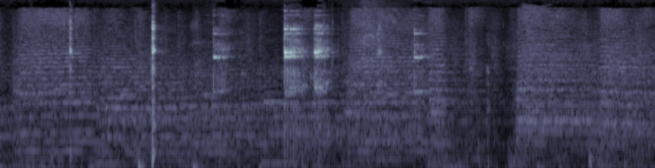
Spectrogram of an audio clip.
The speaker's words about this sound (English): A little cheersing. Cheers to it. Here we go.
